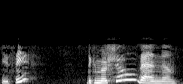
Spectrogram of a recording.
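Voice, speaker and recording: Slow, halting woman on tinny audio. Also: medium pitch, big pitch swings. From Ukraine. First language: not English. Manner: hesitant, halting with frequent pauses. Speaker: vlogger. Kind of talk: casual screen-recording commentary.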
